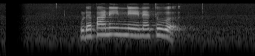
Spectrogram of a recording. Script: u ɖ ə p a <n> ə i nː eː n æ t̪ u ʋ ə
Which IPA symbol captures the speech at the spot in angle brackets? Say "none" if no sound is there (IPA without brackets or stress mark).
n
